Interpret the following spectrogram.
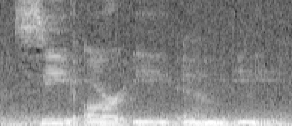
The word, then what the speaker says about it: creme: I love how they spell it C-R-E-M-E instead of C-R-E-A-M, but I think we should pronounce it correctly from now on. It's a chocolate mint creme sandwich cookie, isn't it? Creme."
